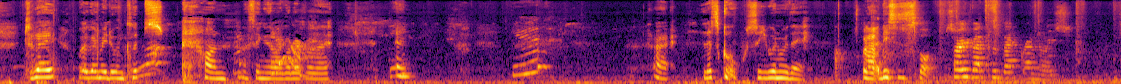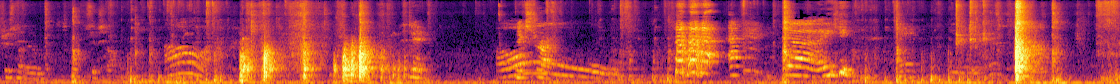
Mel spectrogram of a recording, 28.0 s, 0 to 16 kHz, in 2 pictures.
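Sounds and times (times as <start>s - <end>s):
young child babbling: 6.4s - 7.0s
sharp knocks: 17.0s - 19.0s.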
